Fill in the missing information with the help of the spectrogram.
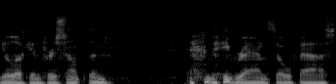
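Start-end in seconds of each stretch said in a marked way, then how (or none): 0.0-1.1 groggy, gravelly, freshly woken voice. Retelling sitting up in bed as guys came in the back door, in a put-on just-woken gravelly voice. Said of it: "just woken up, gravelly voice".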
